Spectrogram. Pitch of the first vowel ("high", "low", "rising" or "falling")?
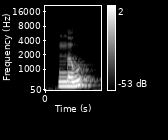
rising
